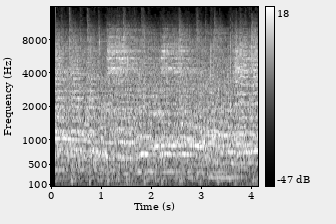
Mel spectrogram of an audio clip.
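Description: A pep band's brass section playing held notes over a steady drum beat.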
